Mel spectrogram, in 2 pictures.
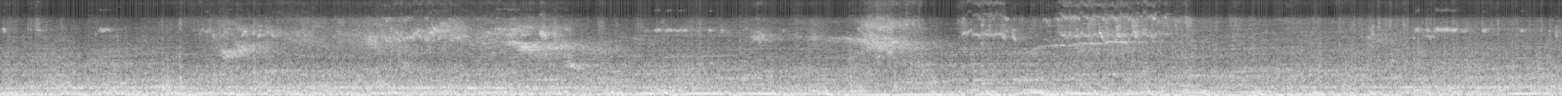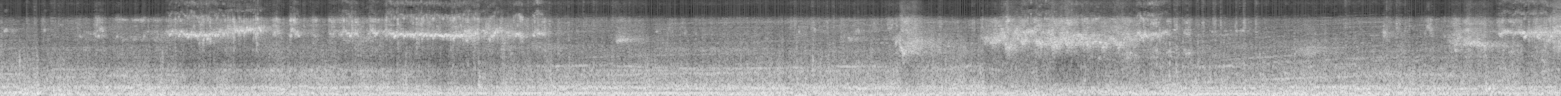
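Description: Electric go-kart running at speed, its rumble and drive noise steady, with the tyres squealing again and again through the corners.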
